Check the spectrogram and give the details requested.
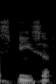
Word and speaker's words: spiser: The vowel is cut off somewhere before you get to the S.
